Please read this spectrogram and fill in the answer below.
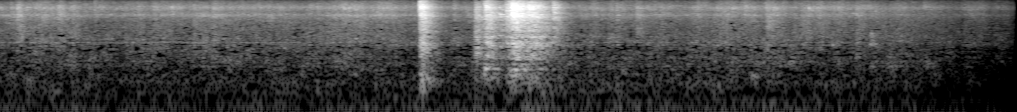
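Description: A sharp knock about three seconds in, followed at once by a brief, louder clatter, over a steady background hiss.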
